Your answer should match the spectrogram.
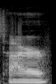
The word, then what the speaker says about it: Tyre: of understand who is Tyre, where do they come from, right? And I guess that's how you say it in the South. Tyre. Yeah. Mm-hmm. It's like the black stuff the dinosaurs died in.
